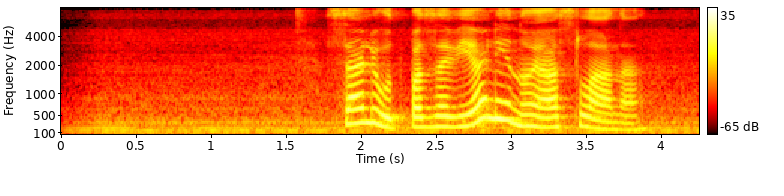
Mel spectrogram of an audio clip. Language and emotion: Russian, positive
